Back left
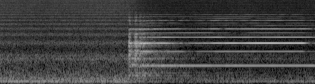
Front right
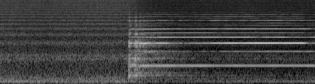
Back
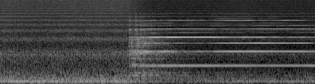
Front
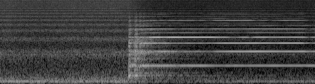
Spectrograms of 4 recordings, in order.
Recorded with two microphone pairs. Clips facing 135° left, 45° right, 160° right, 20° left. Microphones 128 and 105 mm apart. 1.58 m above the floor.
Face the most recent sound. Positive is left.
turn(degrees=10)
